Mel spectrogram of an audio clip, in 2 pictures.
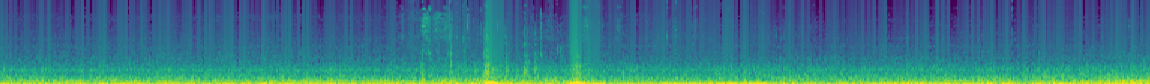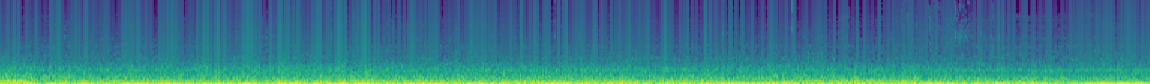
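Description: Low, steady engine and road rumble heard from inside a vehicle's cabin while it inches along in stop-and-go traffic. Two sharp loud thumps come about a second apart, roughly six and a half seconds in, and the deep rumble then grows stronger as the vehicle moves forward.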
